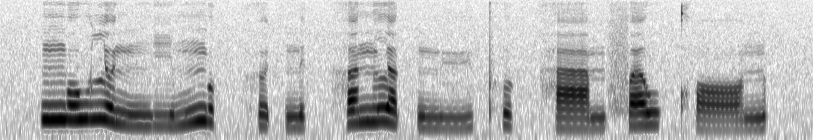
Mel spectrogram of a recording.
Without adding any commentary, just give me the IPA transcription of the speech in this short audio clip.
ŋ o˥ w l ɵ˨ n ŋ iː˨˥ m ŋ ʊ˨˥ k̚ h ɵ˨ t̚ n̪ ɪ˨ k̚ h ɐ˥ n l ɐ˨ k̚ m yː˨˥ pʰ ʊ˧ k̚ h aː˨˧ m f ɐ˥ w kʰ ɔː˨˧ n

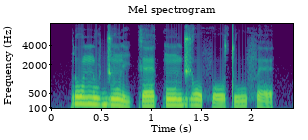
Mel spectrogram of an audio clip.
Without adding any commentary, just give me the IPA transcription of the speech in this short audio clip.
ɾ o˦ n u˦ d͡ʒ ũ˦˨ ɾ i˨ k ɛ˧ k ũ˦ d͡ʒ o˦˨ f o˨ t u˧ f ɛ˨

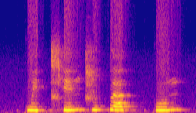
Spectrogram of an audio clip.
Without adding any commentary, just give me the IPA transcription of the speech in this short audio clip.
k w e˨˩ k̚ t͡ɕʰ e˦˥ n t͡ɕ o˦˥ k̚ l a˦˥ t̚ | k o˦˥ n

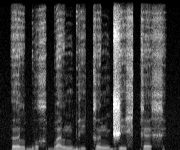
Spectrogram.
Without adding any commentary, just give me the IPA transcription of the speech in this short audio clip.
ə l b o x b a l m b i k ə n d͡ʒ i x k ɛ x

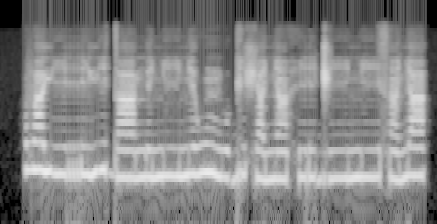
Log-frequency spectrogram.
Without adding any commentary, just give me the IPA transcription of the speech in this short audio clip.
v a˦ j iː˨ r i˨ j i˦ d aː˨ ŋ e˨ ɲ iː˨ ɲ e˦ w ũ˦˨ β ʊ˨ ɡ i˦ ʃ a˨ ɲ ã˨ h i˨ ɾ i˨ d͡ʒ iː˨ ɲ iː˨ s ã˨ ɲ a˦

